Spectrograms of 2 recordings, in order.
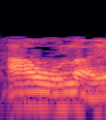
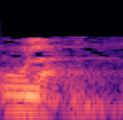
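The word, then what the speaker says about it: أَوْلَى: Bacanya aula ya, bukan ula. Bedanya apa aula sama ula?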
